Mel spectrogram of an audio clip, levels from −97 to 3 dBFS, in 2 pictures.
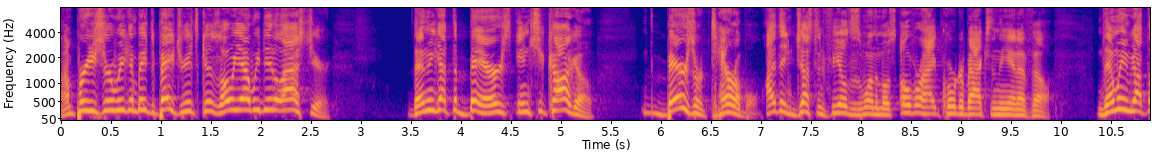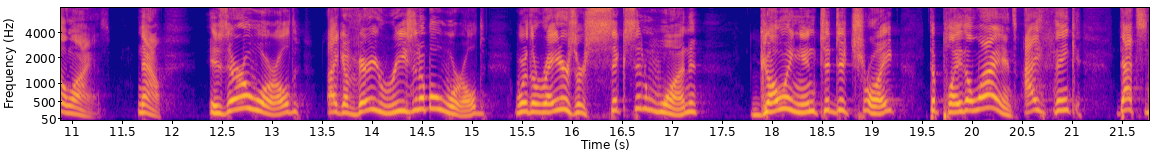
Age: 30-49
